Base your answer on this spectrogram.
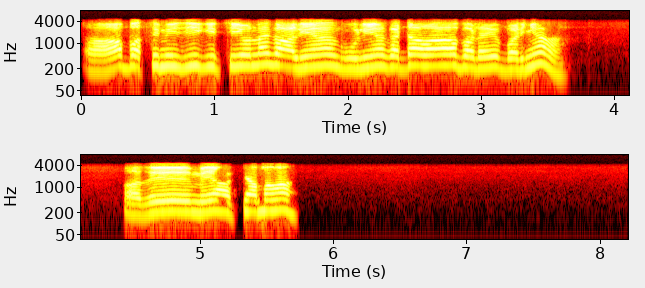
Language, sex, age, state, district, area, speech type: Dogri, male, 30-45, Jammu and Kashmir, Reasi, rural, conversation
